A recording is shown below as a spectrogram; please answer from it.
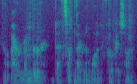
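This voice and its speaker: Soft-spoken man with heavy vocal fry. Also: medium pitch, fairly even intonation, a little hiss or hum. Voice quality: soft, breathy-edged voice dropping into whispers and creaky fry. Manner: gentle, unhurried, reassuring, politely attentive. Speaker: ASMR roleplay performer as a portrait artist. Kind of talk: soft-spoken ASMR personal-attention roleplay.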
